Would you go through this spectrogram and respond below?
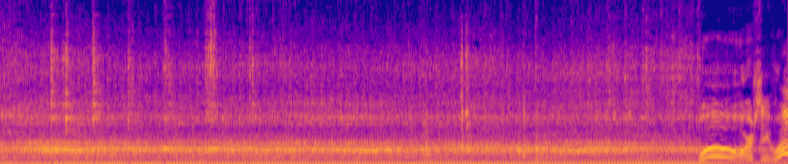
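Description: A rough-running engine idles steadily and loudly up close, its low rumble constant throughout, with a voice talking over it near the end while fertilizer is being spread.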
